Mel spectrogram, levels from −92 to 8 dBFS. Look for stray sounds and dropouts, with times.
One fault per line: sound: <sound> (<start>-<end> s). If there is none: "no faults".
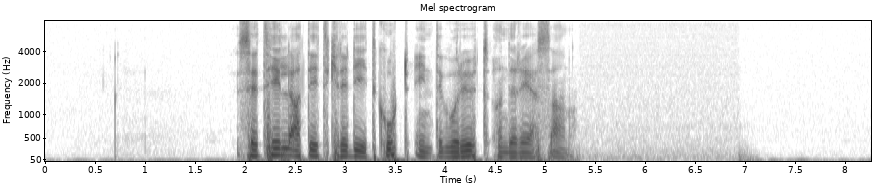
no faults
